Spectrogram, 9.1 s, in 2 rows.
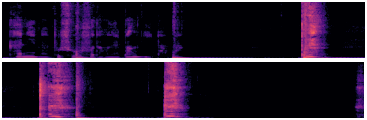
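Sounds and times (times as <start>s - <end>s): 
speech: 0.2s - 2.1s
person coughing and clearing throat, struggling for breath: 6.6s - 7.0s.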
